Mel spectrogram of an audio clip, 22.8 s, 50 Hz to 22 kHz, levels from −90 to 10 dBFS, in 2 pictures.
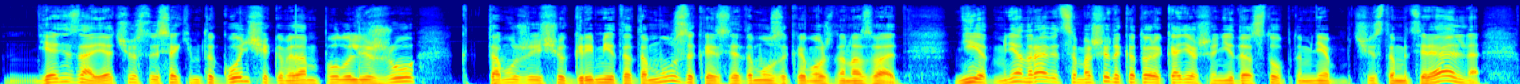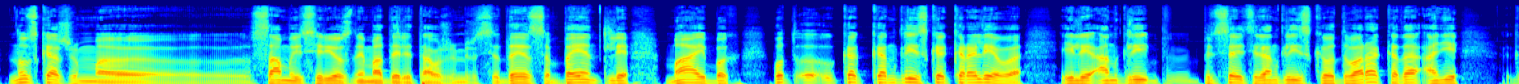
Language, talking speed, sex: Russian, 140 wpm, male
